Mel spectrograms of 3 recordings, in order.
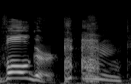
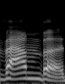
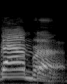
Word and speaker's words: Vambre: if it isn't my old pal's profanity and vulgar. It's pronounced Prohyas and Vambre, dear Niddy. Why does the Nedster have such trouble with our super simple names? Promotion and handle? Prohyas and Vambre.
